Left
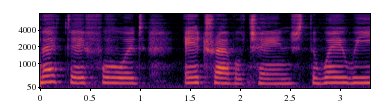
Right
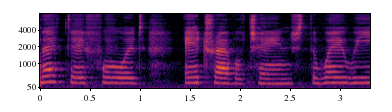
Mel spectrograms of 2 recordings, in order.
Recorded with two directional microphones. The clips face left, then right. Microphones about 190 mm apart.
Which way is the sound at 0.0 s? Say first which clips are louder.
Left 5 dB; 15° left (ahead or behind).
